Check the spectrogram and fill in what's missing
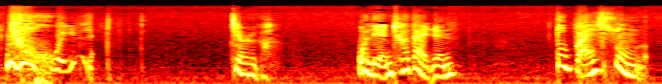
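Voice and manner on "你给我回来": high-pitched, commanding call; calling back sharply. Acted. Woman ordering the departing rickshaw puller back, sharp high call.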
